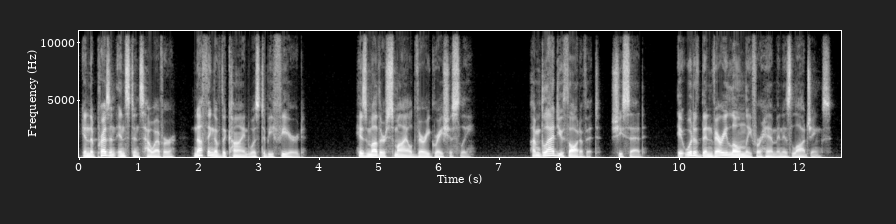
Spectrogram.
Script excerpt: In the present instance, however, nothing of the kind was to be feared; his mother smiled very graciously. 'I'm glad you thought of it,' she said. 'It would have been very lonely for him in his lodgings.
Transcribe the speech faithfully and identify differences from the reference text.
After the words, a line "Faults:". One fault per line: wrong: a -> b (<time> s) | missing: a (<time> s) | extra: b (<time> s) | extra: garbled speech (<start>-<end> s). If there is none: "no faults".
In the present instance, however, nothing of the kind was to be feared; his mother smiled very graciously. 'I'm glad you thought of it,' she said. 'It would have been very lonely for him in his lodgings.
Faults:
no faults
